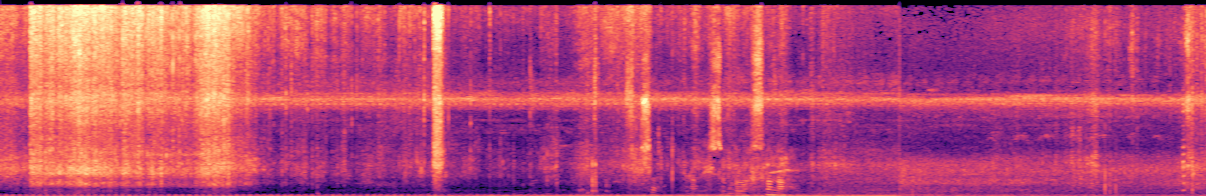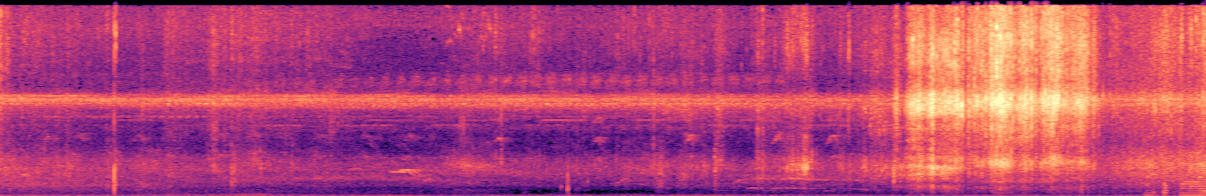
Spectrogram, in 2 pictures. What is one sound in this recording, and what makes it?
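A plastic bag crinkles close by.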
